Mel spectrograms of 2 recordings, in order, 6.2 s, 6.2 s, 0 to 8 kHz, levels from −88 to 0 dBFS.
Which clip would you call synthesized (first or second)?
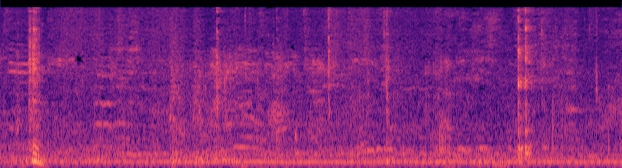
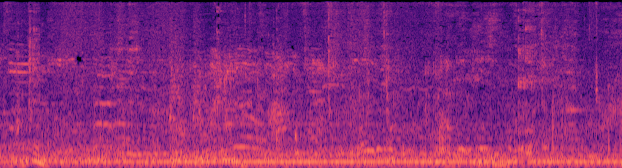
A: first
